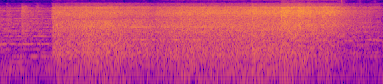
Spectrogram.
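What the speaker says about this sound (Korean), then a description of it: "그 다음에 저는 대짱이로 파도타기를 쓸게요" Swampert's Surf attack in Pokémon Omega Ruby/Alpha Sapphire bursts in as a loud, sustained rushing wash of water that roars for over three seconds before easing off, with no talk over it.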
